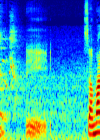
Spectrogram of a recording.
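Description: A crow cawing once, about half a second in.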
